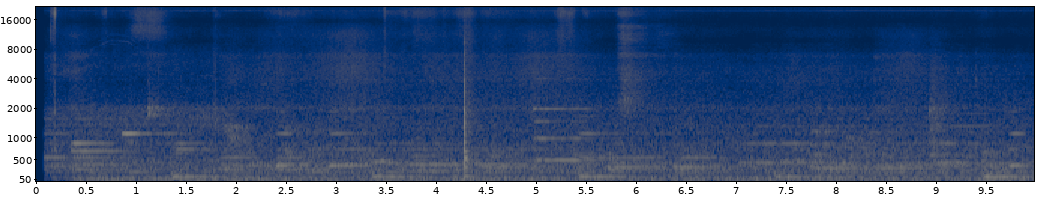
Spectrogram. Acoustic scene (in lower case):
cafe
